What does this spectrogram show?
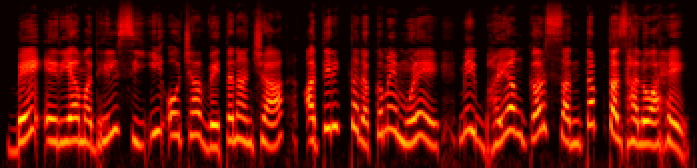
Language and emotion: Marathi, angry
